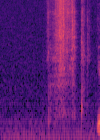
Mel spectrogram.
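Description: Steel tape measure retracting: a brief rasp about a second in as the blade runs back into the case, then a sharp click as it snaps home.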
